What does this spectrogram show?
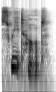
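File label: "sweetheart", British English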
